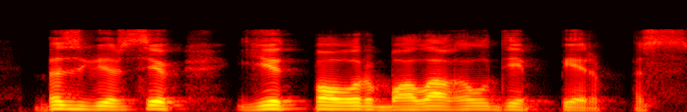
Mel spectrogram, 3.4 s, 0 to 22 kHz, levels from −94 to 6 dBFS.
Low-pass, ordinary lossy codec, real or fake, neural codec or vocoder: 7.2 kHz; none; fake; codec, 16 kHz, 4 kbps, X-Codec, HuBERT features, trained on LibriSpeech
